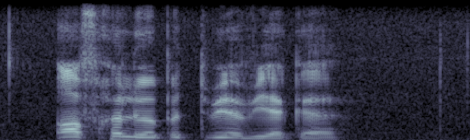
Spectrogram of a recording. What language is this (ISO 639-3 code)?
afr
